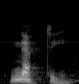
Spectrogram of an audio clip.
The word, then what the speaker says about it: Nebty: And to be pronounced as a dual, it becomes Nebty.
